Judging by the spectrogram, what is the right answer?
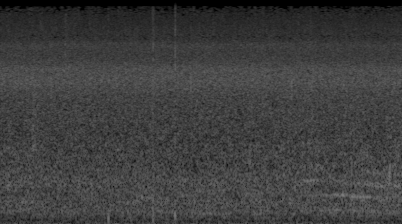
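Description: A waterfall rushing steadily, an even hiss of falling water with no breaks, heard within a narrow rock-walled canyon.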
